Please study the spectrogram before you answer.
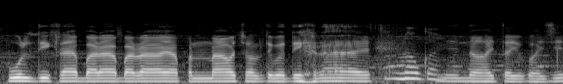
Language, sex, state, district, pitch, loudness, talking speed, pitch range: Hindi, male, Punjab, Kapurthala, 145 Hz, -15 LUFS, 160 wpm, 140-150 Hz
